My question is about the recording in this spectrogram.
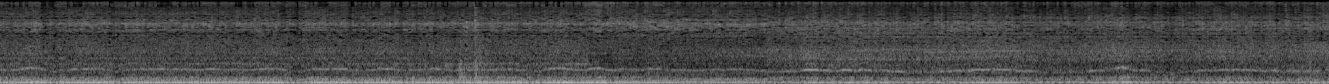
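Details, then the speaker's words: Porsche 930 Turbo, first cold start after fitting an oil inlet one-way check valve meant to stop start-up smoke: smooth even idle with slight rhythmic pulse, no misses or knocks; normal cold start idle. "Just wanted to show you guys a first startup on this 930 turbo."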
